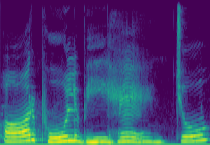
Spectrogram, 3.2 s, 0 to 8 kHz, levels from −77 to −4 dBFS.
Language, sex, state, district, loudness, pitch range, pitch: Hindi, female, Madhya Pradesh, Bhopal, -13 LUFS, 220-265 Hz, 235 Hz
